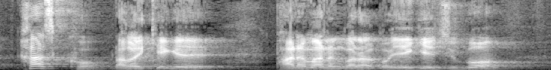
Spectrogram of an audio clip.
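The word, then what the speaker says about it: Costco: 그런데 이제 그 목사님께서는 코스트코가 아니라 카스코 이렇게 반하는 거라고 얘기해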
